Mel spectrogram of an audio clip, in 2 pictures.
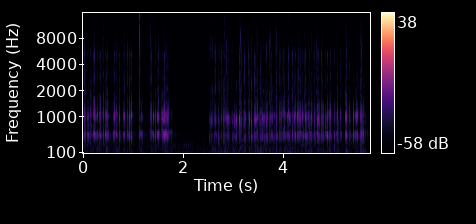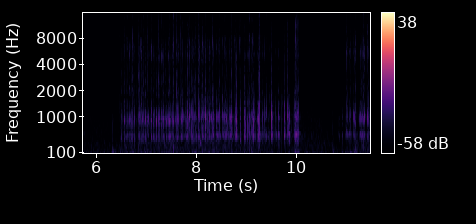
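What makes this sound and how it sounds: Fingernails scratch across a silicone-covered notebook in steady, raspy strokes with a mid-pitched hum around 500 Hz to 1 kHz, broken by a few sharp clicks at the start. The scratching runs in three passages separated by brief pauses.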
